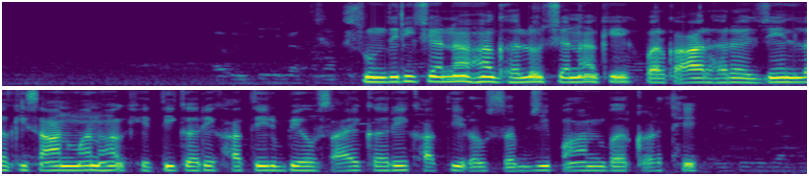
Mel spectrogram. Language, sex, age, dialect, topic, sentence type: Chhattisgarhi, male, 18-24, Western/Budati/Khatahi, agriculture, statement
